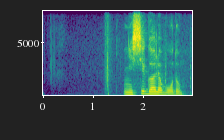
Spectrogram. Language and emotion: Russian, neutral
